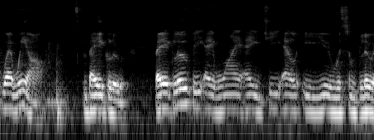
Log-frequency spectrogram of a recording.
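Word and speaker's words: Beyoğlu: We don't pronounce the G. You don't pronounce the G. Beylu.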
